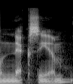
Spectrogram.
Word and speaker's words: NXIVM: a treasure Trove of new information about how Nexium which if he remembers the name of his cult spelled like in X so confused like an [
